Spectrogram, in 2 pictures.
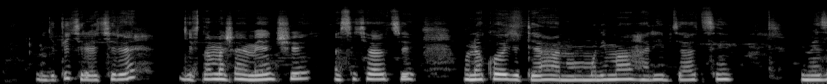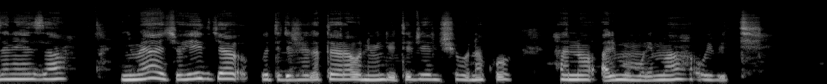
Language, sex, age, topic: Kinyarwanda, female, 18-24, agriculture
